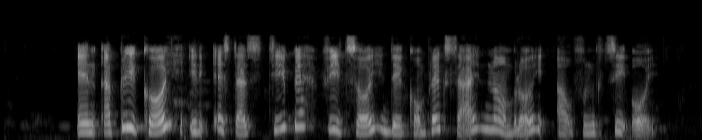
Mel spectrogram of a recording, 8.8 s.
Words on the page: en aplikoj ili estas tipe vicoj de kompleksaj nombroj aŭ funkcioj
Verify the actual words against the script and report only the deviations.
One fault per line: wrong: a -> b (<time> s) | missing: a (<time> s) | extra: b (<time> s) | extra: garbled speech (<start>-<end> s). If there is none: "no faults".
no faults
